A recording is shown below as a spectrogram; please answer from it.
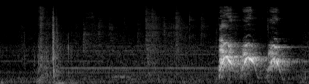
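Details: A Shih Tzu barks at pictures of dogs on a calendar, a quick burst of two or three sharp, high, yappy barks after a quiet start.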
